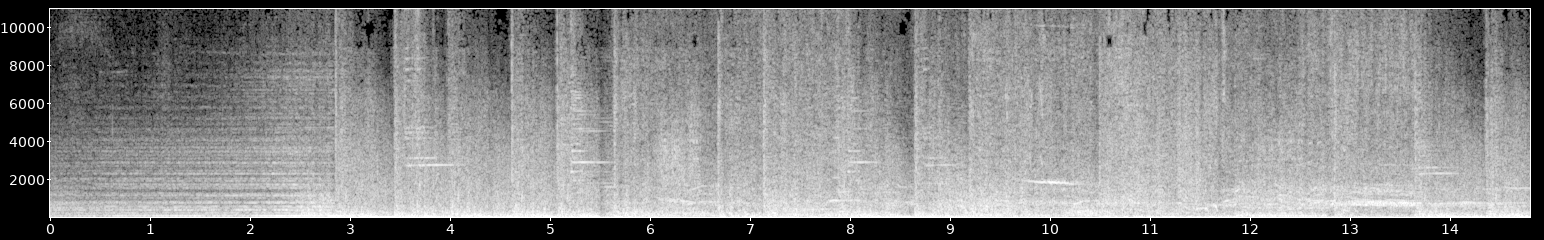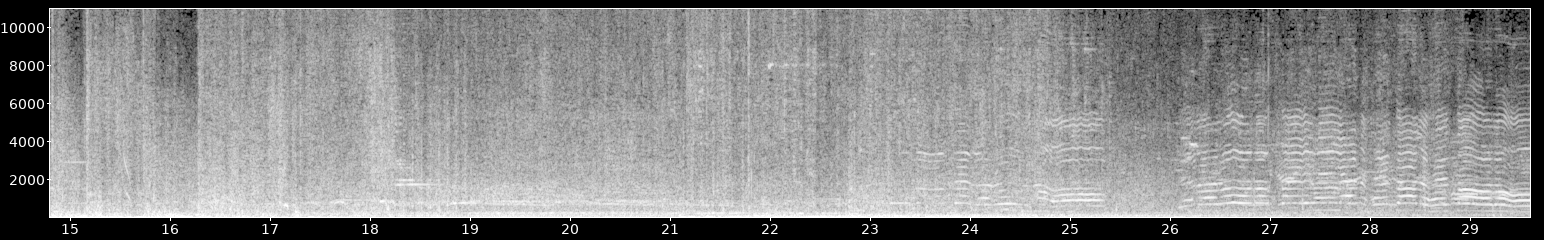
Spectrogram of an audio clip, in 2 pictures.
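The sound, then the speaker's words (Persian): After a brief tonal lead-in, a dense, sustained artillery barrage erupts: loud, overlapping booms and cracking blasts roll on without pause for nearly half a minute, with faint voices mixed in; the artillery fires on a colonel's order during battle. “أعطي أمر للمدفعيات بالغذف”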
